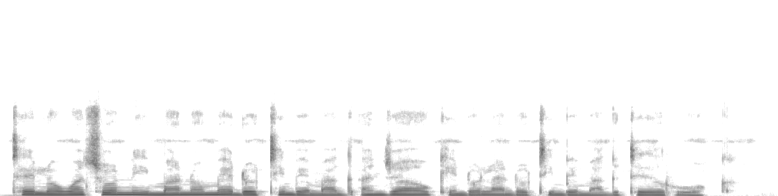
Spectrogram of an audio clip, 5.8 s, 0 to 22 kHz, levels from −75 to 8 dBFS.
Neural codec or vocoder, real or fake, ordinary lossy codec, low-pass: none; real; Opus, 32 kbps; 10.8 kHz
